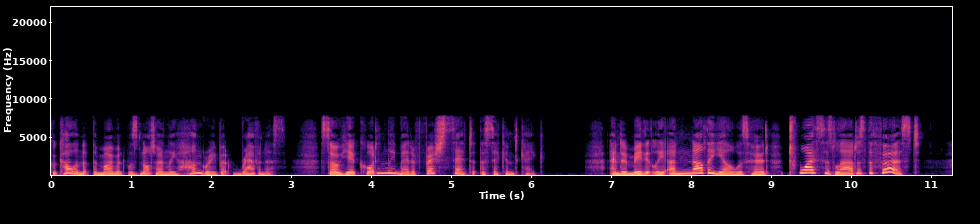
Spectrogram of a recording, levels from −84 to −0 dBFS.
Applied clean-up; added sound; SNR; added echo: none; none; none; none.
